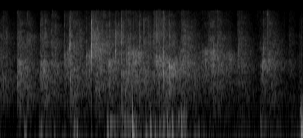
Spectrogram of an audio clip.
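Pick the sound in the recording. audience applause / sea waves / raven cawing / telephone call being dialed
audience applause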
